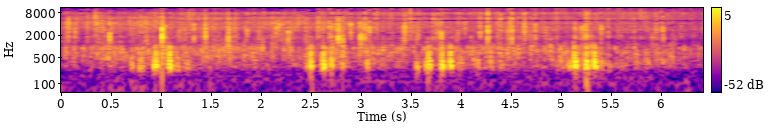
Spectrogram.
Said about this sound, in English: That's a spotted sea trout. It's a very lonely male. We hear him here frequently, but only one.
